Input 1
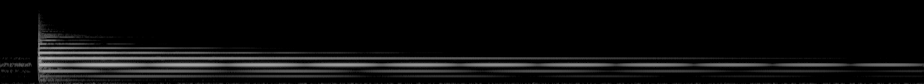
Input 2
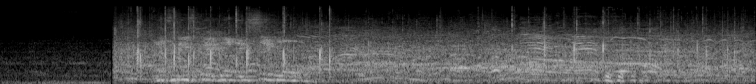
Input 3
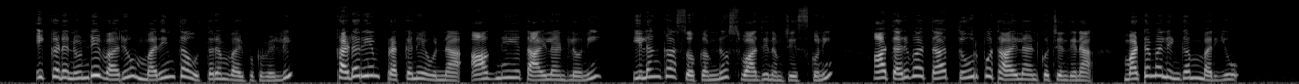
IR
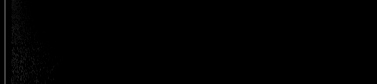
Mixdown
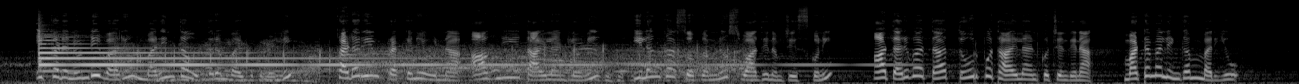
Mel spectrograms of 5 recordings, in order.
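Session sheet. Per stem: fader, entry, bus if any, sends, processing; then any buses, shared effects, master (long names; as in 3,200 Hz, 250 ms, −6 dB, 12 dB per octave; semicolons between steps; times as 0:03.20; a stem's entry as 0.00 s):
−0.5 dB, 0.00 s, send −9.5 dB, no processing
−5.0 dB, 0.00 s, no send, low-pass filter 1,800 Hz 24 dB per octave; downward compressor, threshold −29 dBFS, peak gain reduction 15 dB
−2.0 dB, 0.00 s, send −17.5 dB, no processing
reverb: on, RT60 3.4 s, pre-delay 65 ms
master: no processing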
